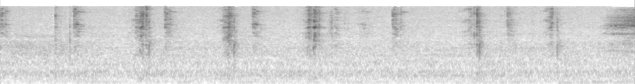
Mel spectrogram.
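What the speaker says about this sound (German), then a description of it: "Ich mache es jetzt mal mit der Effilierschere." Thinning scissors snipping through long hair, a steady series of crisp, close metallic snips spaced roughly a quarter second apart in a quiet room.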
